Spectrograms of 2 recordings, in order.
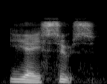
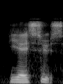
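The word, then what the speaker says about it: Ἰησοῦς: so in biblical Greek Jesus would have been pronounced EI sous EA suits again the accent is on sous Zeus would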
